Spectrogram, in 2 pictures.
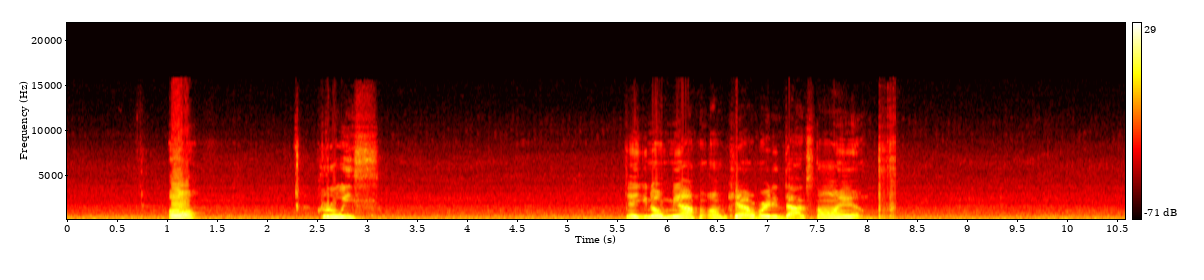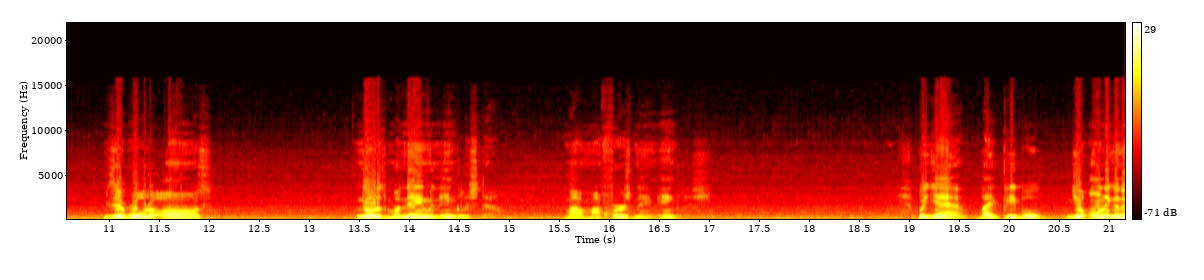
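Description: A man speaks casually into a close microphone, in short bursts with pauses.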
